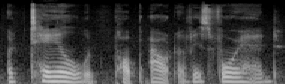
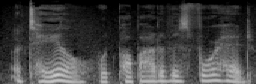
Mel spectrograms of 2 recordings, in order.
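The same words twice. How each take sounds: First: Said in the usual way. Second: Whispered softly, like a secret; spooky whisper. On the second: Shown as a demonstration. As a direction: hush it to build suspense. Storyteller repeats line, then whispers.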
